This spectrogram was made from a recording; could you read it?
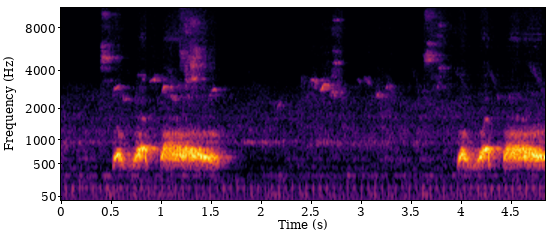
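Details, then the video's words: Spotted dove in a cage, a keen caller kept as a lure for catching wild doves; two low coo phrases about three seconds apart, each two clipped notes and a sustained coo, with faint twittering of other birds. "SUARA PANGGILAN DAN PANCINGAN TEKUKUR TERBARU | TEKUKUR GACOR BAGUS BUAT PIKAT"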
